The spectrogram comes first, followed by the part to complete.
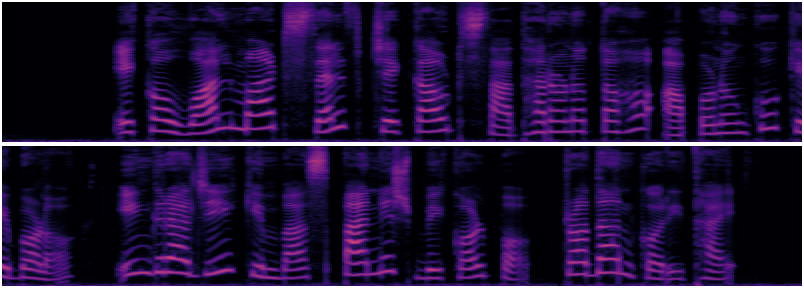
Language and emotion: Odia, neutral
